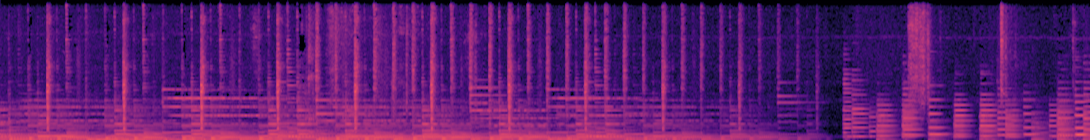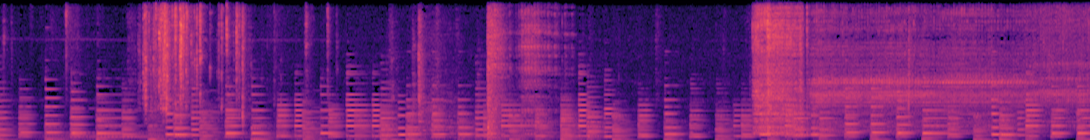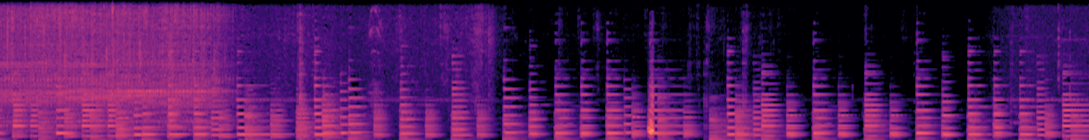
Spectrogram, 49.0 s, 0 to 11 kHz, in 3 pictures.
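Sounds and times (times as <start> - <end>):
background music with steady beat: 0.0 - 12.6.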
